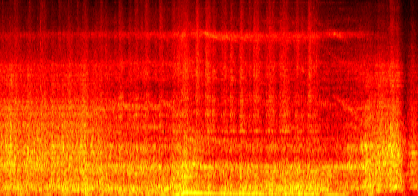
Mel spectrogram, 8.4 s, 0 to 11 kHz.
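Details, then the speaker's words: Trabant P60 after starter motor servicing, first start with choke out: harsh, steady grinding and rattle over the running engine that doesn't fade; owner suspects the starter isn't disengaging, not confirmed. "I don't think the starter actually disengaging now"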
